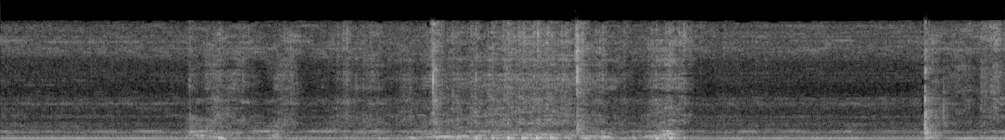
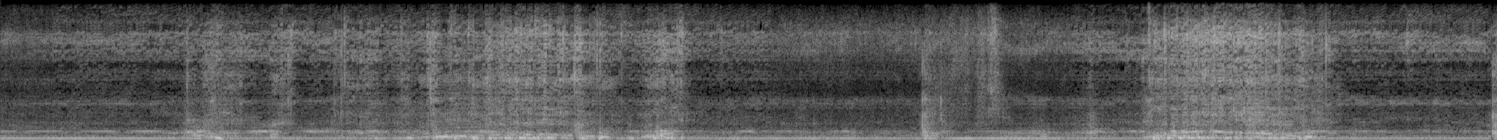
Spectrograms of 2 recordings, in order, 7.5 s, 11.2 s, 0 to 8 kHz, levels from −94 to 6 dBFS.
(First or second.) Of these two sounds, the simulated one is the second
